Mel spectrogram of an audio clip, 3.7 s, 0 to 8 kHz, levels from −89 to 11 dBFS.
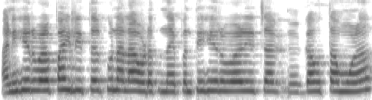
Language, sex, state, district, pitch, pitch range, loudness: Marathi, female, Maharashtra, Pune, 285 Hz, 275-305 Hz, -25 LUFS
